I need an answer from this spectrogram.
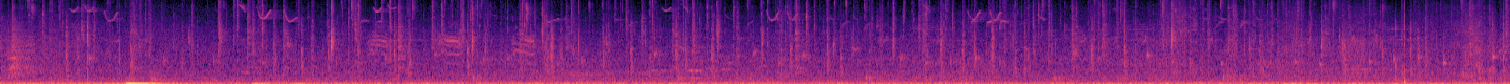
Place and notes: Piramida, Maribor, Slovenia - drops onto things
drops (and brick) dripping from a damaged old roof onto different kind of things - pipes, stones, jars, toad - human and sheep voices from afar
